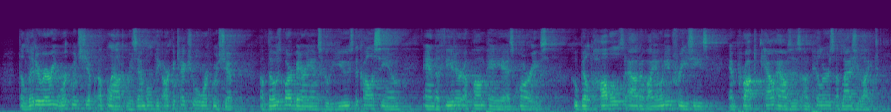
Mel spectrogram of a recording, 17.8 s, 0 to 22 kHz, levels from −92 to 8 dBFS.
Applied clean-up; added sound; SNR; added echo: none; none; none; reverberation time 2.0 s.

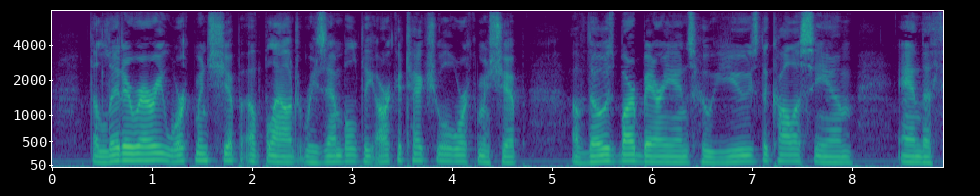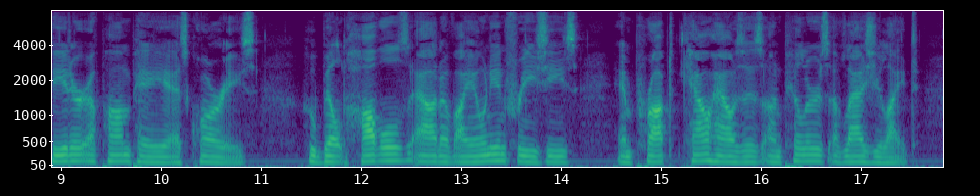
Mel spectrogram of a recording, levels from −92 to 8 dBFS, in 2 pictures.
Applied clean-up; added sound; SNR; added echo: none; none; none; none.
